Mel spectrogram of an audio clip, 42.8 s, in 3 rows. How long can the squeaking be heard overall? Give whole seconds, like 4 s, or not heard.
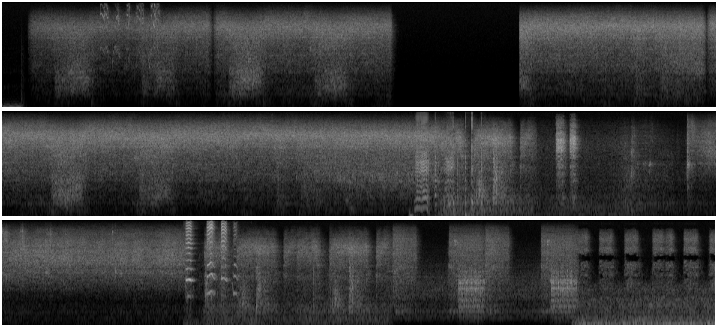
4 s.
